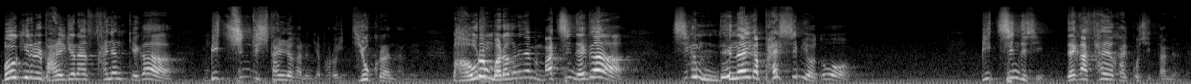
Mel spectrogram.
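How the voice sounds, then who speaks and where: A man in his forties delivers a youth sermon in a hoarse, worn voice that sits high. His delivery is lively and questioning, and he keeps asking the listeners whether they agree. His pitch leaps and dips all over the place. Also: a little fast. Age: 40s. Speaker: youth pastor. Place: church sanctuary.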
